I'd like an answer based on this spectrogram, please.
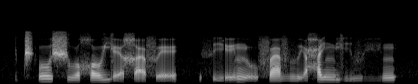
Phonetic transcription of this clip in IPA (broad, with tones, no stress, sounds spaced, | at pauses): t͡ʃʼ o˦ ʃ u˨ χ o˨˦ j ɛ̰˨ χ a̰˨ f ɛ̰˦ | θ ḭ˨ ɾ ḛ˦ n o̰˨ f a˨ v β ḛ˨ ħ i˦ n j ḭ˨ β e̤˨˦ n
